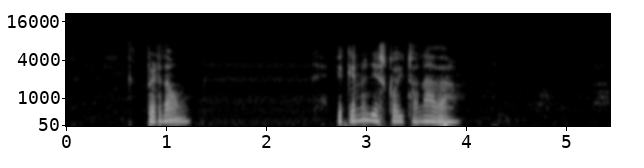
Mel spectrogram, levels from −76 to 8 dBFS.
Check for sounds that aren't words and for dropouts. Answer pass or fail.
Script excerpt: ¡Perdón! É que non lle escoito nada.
pass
